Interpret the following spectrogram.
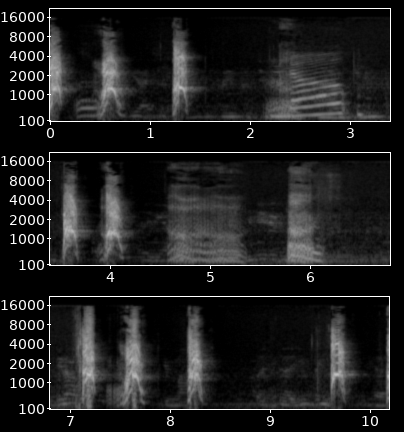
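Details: A nine-week-old Rat Terrier puppy barks in short, shrill yaps, spaced irregularly and sometimes paired, with one drawn-out whining whimper, while a person briefly tells it to stop.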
